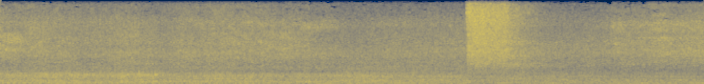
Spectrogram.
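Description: Keihan electric commuter train running past along the platform, a steady rumble of wheels with a low motor hum. About four and a half seconds in there is a short hiss of air.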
